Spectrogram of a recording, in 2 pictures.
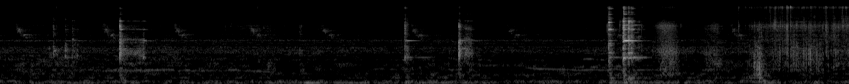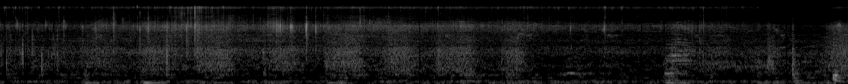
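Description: A sweet chini paratha fries in ghee on a hot pan. Scattered light clinks and ticks come first, then a soft sizzle swells into a steady hiss that carries to the end, with no talking.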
